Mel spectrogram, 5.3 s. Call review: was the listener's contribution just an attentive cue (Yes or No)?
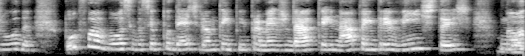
No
